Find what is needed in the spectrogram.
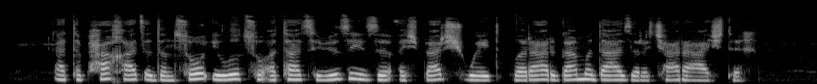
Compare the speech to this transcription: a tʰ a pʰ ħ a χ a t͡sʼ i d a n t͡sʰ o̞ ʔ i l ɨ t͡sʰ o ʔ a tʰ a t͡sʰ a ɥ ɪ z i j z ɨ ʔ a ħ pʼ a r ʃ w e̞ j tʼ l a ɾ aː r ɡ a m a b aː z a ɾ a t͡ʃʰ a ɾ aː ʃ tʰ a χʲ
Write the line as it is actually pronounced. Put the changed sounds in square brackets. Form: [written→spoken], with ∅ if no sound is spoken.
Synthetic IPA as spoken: a tʰ a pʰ ħ a χ a t͡sʼ [i→a] d a n t͡sʰ o̞ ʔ i l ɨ t͡sʰ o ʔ a tʰ a t͡sʰ a ɥ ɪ z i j z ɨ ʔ a [ħ→ʃ] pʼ a r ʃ w e̞ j tʼ l a ɾ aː r ɡ a m a [b→d] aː z a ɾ a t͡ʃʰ a ɾ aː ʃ tʰ a χʲ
